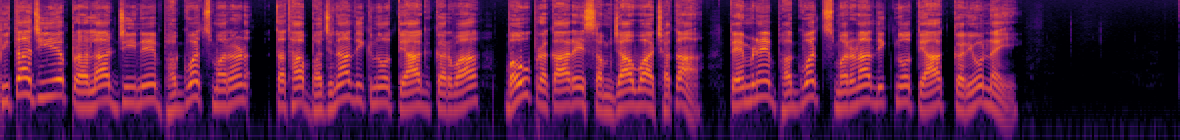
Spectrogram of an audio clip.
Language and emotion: Gujarati, neutral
